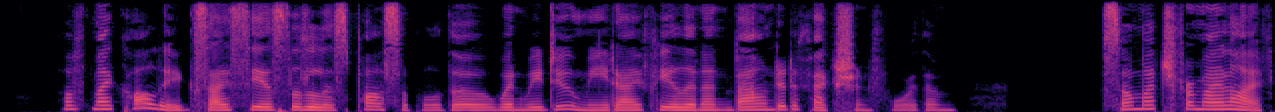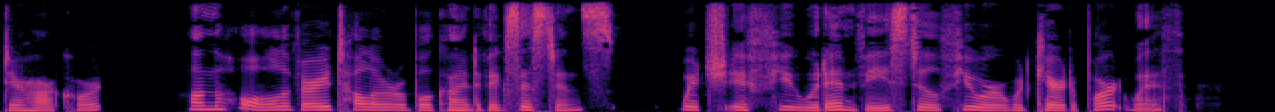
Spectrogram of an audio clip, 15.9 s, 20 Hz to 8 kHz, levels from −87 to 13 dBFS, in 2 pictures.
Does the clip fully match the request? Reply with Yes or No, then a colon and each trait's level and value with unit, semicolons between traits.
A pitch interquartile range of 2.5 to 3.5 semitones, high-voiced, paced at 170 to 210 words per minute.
Yes: average, 2.9 semitones; high, 200 Hz; average, 185 wpm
